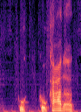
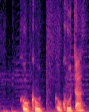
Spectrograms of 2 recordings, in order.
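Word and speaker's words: Cúcuta: He said, "Reach out to Colonians in uh Kukada." I hope I pronounced that right. Kouta. Uh I pronounced it incorrectly. C U C U T A Kakuta.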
